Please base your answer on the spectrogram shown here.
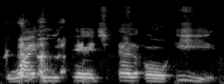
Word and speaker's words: Yehloe: So it has nothing to do with any colors. Yehloe.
